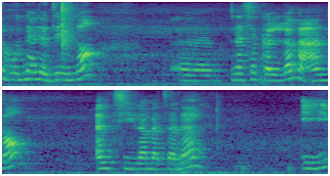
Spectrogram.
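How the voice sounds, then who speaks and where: Young woman, patient French teacher voice with careful, slow pronunciation, a touch high. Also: slight background noise. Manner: slow, deliberate spelling-out of French words between Arabic explanation. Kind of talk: grammar lesson.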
